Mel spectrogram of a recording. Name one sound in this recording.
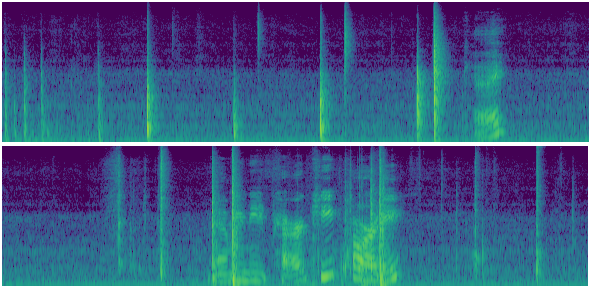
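A stamp taps lightly on paper and an ink pad, with small knocks.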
